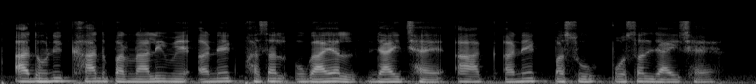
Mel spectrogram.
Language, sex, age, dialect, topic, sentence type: Maithili, female, 31-35, Eastern / Thethi, agriculture, statement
